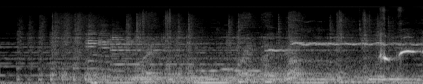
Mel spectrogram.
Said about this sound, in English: It's amazing that these sounds actually are the sound of the Western now, eh? Even the whistling. I mean, okay, I'm sure they whistled in the West.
